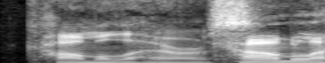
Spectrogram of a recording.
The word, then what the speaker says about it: Kamala: Kamala Harris. Think hard syllable at the start.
